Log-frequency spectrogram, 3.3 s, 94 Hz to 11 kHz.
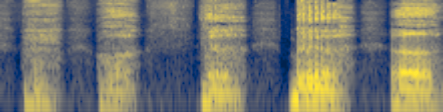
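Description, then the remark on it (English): A man's voice imitates an actor's grunting in a movie with five short, forceful vocal bursts in a steady rhythm, each separated by brief silence, loud. “like every 5 seconds he's grunting or making some kind of weird noise.”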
